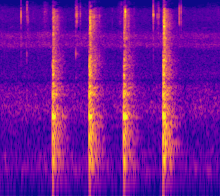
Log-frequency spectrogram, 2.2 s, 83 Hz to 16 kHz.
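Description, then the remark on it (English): Four firm knocks on the wooden door of room 308, evenly spaced about a third of a second apart, each a sharp hollow rap that dies away quickly, with only a faint steady hiss behind them. “The giraffe was knocking on the door of 308.”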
